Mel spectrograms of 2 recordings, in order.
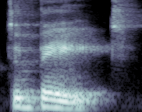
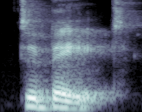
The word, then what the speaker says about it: debate: you're asking about is debate so syllable one is going to be the shorter syllable and the level two is going to be longer debate debate just a quick tip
